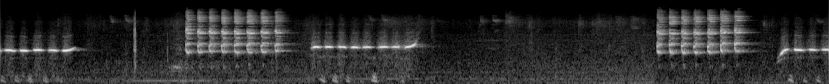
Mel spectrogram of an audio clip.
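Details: Wild bird interacting with a person who offers food. Pulsed, buzzy, rattling note trains alternate with long, steady, level whistles that turn sharply upward at the end. Quiet gaps separate the phrases.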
